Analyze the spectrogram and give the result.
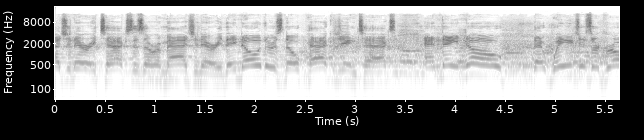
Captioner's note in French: voix de l'interprète; voix de l'interprète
